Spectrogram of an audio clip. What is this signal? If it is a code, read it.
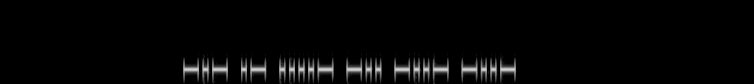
Morse code, heard as a keyed tone, about 25 wpm, 700 Hz. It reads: KA4DXX
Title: USA Call Signs - 6 Characters - Repeated 3x - 25wpm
